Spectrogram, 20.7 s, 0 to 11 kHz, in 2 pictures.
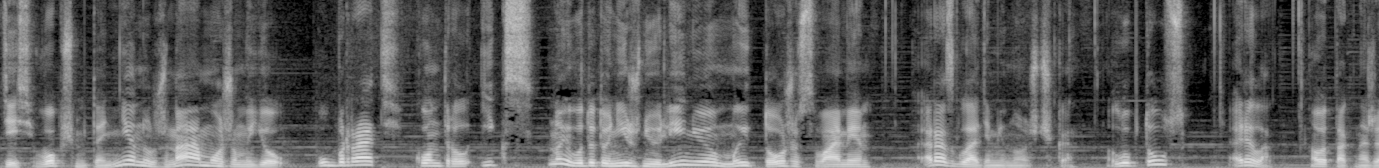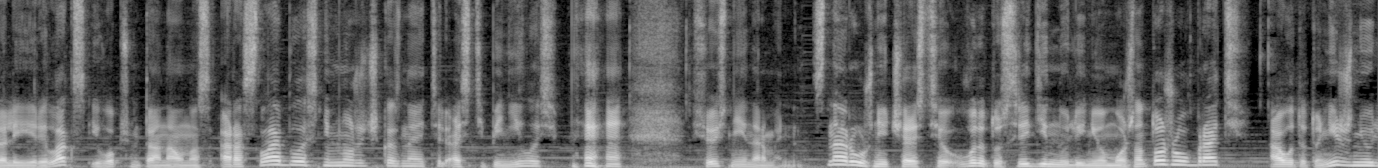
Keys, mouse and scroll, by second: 3.4 ctrl+x, 4.0 alt+click, 4.2 middle click, 7.7-9.5 right drag, 9.7 scroll down 1, 10.1-15.0 middle drag, 15.1 shift+middle click, 15.5-16.2 scroll up 2, 16.2 middle click, 18.8 ctrl+x, 19.6 alt+click.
